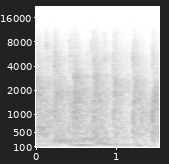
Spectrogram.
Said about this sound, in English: Thank you so much. Another round of applause, quick.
